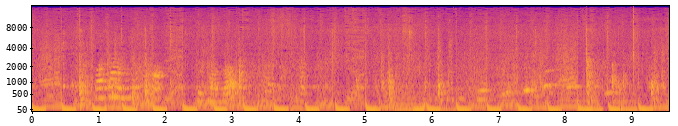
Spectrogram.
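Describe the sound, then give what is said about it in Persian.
Apples sizzle and crackle in a pan while a utensil stirs them with repeated scraping strokes, a steady busy rhythm of hissing and clatter throughout, with no talking. “من در به هم زدن مشغولم، حساب میکنیم دیگه، بعد گوش میدیم ببینیم چند بار اینو هم زدن.”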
